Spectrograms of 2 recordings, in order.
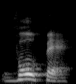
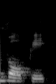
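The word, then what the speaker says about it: Volpe: Vulp. That's how you pronounce it. Okay. I asked Anthony, "Do you want it to be Vulp or Vulpi on the radio because I want to make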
